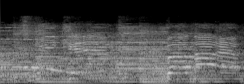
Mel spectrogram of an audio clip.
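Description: Live bluegrass-style acoustic band music: a male voice singing over strummed acoustic guitar and banjo.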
